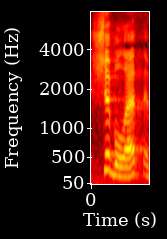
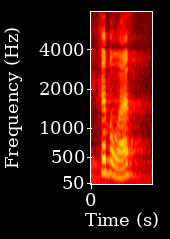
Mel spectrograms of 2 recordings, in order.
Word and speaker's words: Shibboleth: If they're from Ephraim, if they can't say Shibboleth, if they say Thibboleth, kill them.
